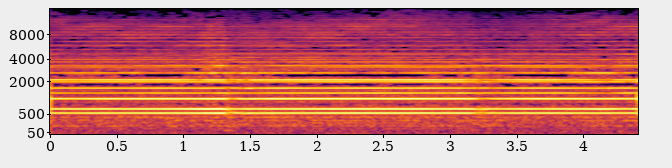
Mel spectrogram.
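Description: Cello playing a long, slow double stop: two high notes held together, steady in pitch, with two smooth bow changes.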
